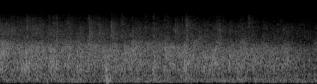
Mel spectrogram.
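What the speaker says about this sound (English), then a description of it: "You can give yourself a round of applause." Audience at a groundbreaking ceremony applauding, a continuous wash of clapping heard quietly and at some distance, steady throughout with no voices rising above it.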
